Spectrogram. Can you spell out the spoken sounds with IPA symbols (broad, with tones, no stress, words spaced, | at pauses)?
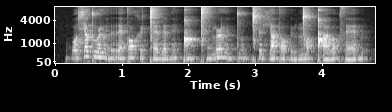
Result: bɔ˨ɕa˦tʷə˞˧ lɛ̤˨rɛ˨ tɔ˧xʏ˨˦ǀɛ˨b ɛ˧bɾɛ̤˦ɡ͡ǃa̤˧b ǀʰɛ̤˨ ŋə˞˦lɛ̤˧btʷa̤˦˨bǀʰʏ˧ ça˨˦tɔ˨˦ pʏ˨bŋ͡ǀɔ˧ǃʼa˨ lɔ˦bsɛ˨˦b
